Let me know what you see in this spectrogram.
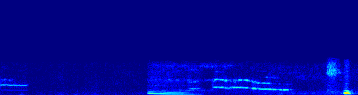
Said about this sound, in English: Yeah, Ron the rooster has come right up beside me and is cock-a-doodle doing as he does.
